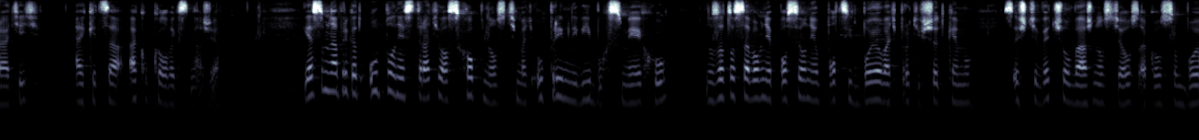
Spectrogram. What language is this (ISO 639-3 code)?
slk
